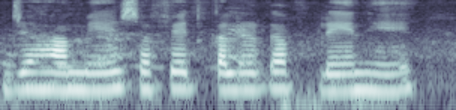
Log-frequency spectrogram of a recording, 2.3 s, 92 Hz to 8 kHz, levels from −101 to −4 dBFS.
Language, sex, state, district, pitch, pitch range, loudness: Hindi, female, Arunachal Pradesh, Longding, 210 Hz, 205-215 Hz, -18 LUFS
